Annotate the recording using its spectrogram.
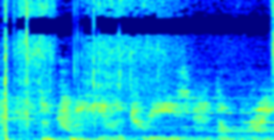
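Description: A narrator's voice speaking over soft background music, playing from a television.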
